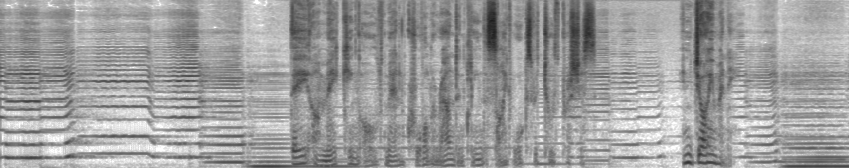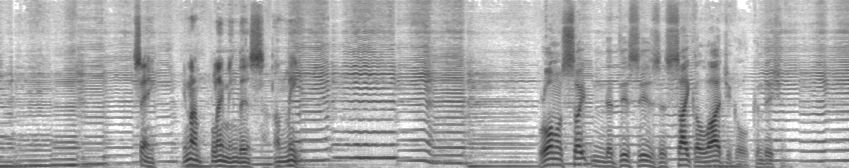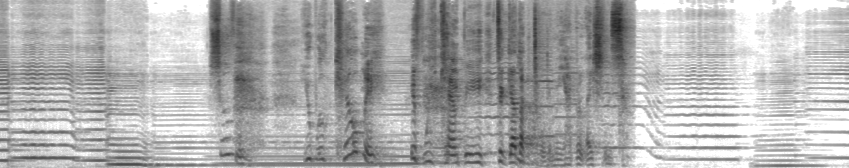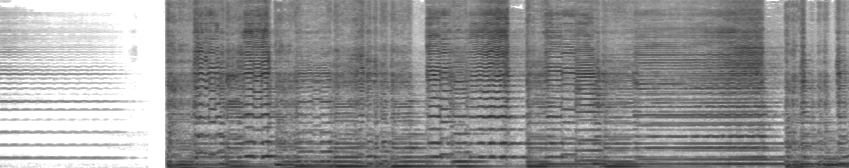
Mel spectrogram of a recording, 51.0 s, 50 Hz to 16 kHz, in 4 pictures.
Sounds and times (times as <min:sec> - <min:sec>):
Music: 0:00.0 - 0:50.9
Speech: 0:04.4 - 0:09.0, 0:10.2 - 0:11.1, 0:14.8 - 0:17.3, 0:20.8 - 0:24.5, 0:28.6 - 0:29.4, 0:30.0 - 0:35.0.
